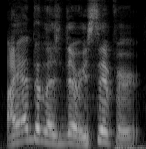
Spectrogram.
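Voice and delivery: loud, high, booming announcement; over-the-top dramatic declaration; mock-grand proclamation. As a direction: proclaim it like a big reveal. Announces himself, then take in Mandarin voice.

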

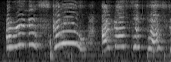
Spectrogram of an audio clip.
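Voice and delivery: a cartoon squeal of protest; high squeaky shout. Reader voicing the outraged kid, high squeaky shout.

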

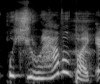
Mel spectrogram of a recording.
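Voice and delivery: high-pitched mock puzzlement; laying it on. Relatives in on the bike joke, hammed-up puzzlement. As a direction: play innocent, pitched well up. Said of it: "They're really laying it on".

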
